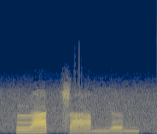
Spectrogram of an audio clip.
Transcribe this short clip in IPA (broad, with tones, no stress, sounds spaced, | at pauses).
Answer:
ɹ a˦˥ k̚ ʂ aː˨˩˦ m ɲ ə˧ ŋ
